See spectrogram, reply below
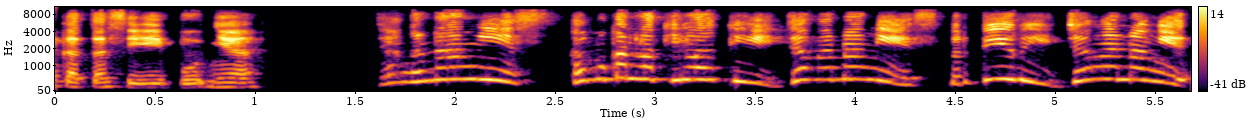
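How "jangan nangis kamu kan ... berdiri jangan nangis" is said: high-pitched, urgent imitation of a mother; high, hurried retold scolding; wrong scolding tone. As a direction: voice a mum telling her boy off, pitched way up. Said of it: "Nadanya nggak kayak gitu, maaf".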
